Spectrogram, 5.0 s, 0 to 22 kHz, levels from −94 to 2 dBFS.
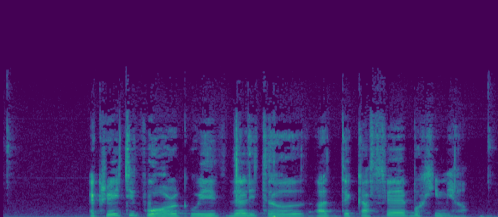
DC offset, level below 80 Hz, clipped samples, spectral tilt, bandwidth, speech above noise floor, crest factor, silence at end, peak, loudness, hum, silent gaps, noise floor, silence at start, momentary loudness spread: under 0.1%; -58 dBFS; under 0.1%; -3.5 dB/octave; 15 kHz; 30 dB; 28 dB; 0.1 s; -10 dBFS; -36 LUFS; none; none; -67 dBFS; 0.05 s; 6 LU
